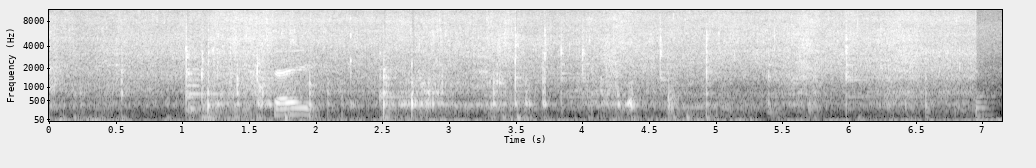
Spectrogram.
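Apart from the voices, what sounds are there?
frying and stirring botia meat chunks in a pan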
